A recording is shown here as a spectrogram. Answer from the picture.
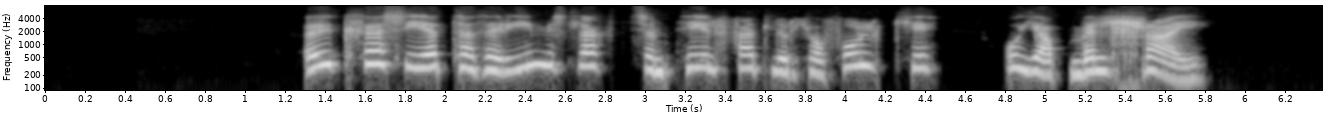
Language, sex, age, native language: Icelandic, female, 40-49, Icelandic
